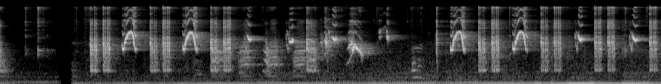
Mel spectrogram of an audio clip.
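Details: Black-winged myna in loud, full song: harsh, rasping bursts alternate with sharp upswept whistles, with a steady low hum behind.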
